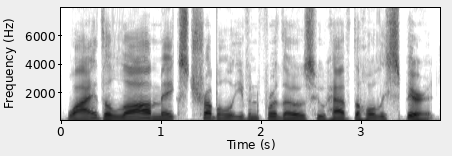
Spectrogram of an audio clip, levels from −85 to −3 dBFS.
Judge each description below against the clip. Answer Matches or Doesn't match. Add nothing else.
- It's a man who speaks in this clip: Matches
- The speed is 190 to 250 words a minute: Matches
